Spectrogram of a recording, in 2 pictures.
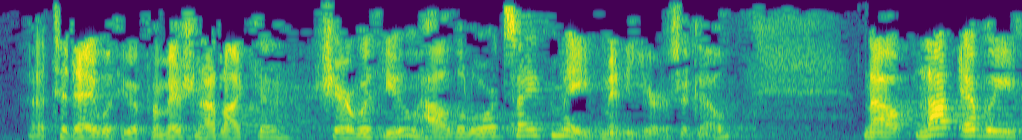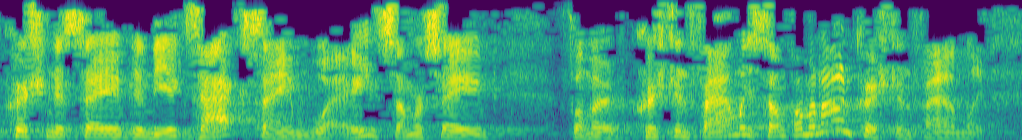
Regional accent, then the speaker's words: New Orleans, Louisiana, United States; As you know, I was born and raised down in New Orleans, and I was born in 1952.

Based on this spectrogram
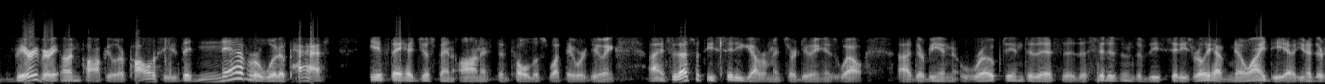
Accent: Miami, Florida, United States; I don't live in Miami anymore, but it's still my hometown, and I still maintain a lot of contacts. I have my family there.

